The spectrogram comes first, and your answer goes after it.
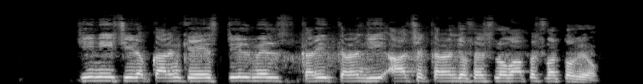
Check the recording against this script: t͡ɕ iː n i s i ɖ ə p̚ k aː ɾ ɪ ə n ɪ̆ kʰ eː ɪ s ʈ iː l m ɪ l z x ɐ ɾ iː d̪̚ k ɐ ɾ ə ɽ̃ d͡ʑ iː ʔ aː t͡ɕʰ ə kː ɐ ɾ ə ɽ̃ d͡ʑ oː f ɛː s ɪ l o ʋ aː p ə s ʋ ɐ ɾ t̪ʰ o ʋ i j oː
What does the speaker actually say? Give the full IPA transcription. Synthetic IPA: t͡ɕ iː n i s iː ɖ ə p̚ k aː ɾ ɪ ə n ɪ̆ kʰ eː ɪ s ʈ iː l m ɪ l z x ɐ ɾ iː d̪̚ k ɐ ɾ ə ɽ̃ d͡ʑ iː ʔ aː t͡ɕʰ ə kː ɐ ɾ ə ɽ̃ d͡ʑ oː f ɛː s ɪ l o ʋ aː p ə s ʋ ɐ ɾ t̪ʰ o ʋ i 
